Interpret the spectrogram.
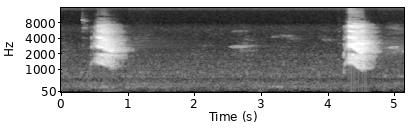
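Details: Young male Indian ringneck parakeet, a caged pet learning to talk, gives two loud harsh squawks about four seconds apart, each lasting about half a second, with quiet room hum between.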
